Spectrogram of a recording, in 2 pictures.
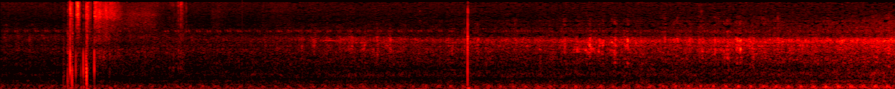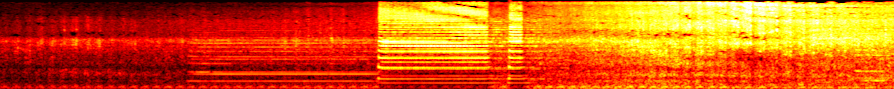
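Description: Indian Railways express train approaching at speed, its rumble slowly growing louder. The locomotive then sounds its horn twice, the second blast louder and higher than the first. The train then passes close by with a loud, steady rush of wheel and rail noise.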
